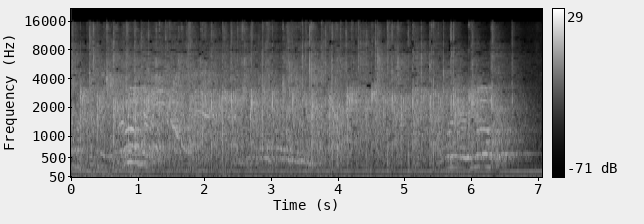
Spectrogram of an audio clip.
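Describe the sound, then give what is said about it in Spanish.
A church audience applauds for God, a dense wash of many hands clapping at full volume for about six seconds before the sound begins to fade, with a few voices mixed into the crowd. “Si se lo dan, si aplauso fue para mí, es para Dios.”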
